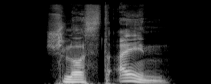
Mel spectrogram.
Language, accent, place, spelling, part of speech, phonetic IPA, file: German, Germany, Berlin, schlosst ein, verb, [ˌʃlɔst ˈaɪ̯n], De-schlosst ein.ogg
- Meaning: second-person singular/plural preterite of einschließen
